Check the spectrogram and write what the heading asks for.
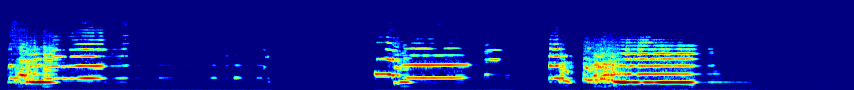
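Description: A large spiralled shofar blown in several blasts: a first blast of about a second and a half, then after a pause a shorter blast, a brief one, and a long held blast of about two seconds near the end. Heard through a video call's audio, which cuts to silence between the blasts.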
